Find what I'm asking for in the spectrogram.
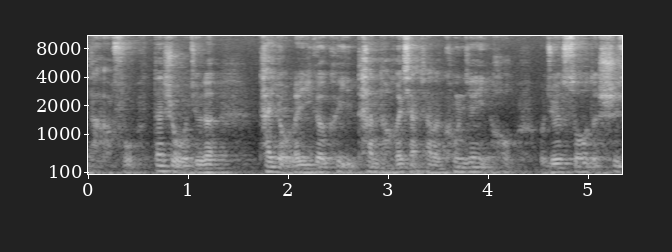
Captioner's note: speaking Chinese continues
